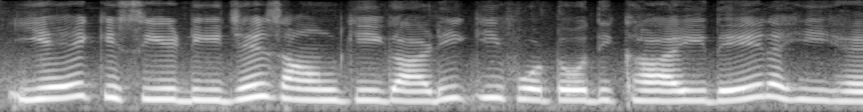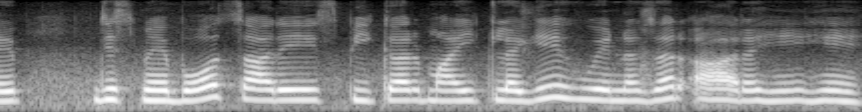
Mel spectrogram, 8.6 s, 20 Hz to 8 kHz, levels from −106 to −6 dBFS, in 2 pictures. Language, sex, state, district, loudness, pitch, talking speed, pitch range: Hindi, female, Rajasthan, Jaipur, -13 LUFS, 245 Hz, 160 wpm, 235-265 Hz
